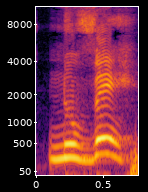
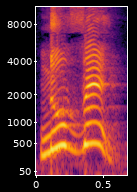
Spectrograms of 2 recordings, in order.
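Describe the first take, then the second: First: నువ్వే dropped low and firm; low firm repeat. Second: High pointed accusing you; accusing emphasis. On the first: Mother-in-law repeating her accusation, low firm నువ్వే. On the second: Mother-in-law accusing Ananya, high pointed నువ్వే. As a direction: jab the word నువ్వే high. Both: Acted.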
